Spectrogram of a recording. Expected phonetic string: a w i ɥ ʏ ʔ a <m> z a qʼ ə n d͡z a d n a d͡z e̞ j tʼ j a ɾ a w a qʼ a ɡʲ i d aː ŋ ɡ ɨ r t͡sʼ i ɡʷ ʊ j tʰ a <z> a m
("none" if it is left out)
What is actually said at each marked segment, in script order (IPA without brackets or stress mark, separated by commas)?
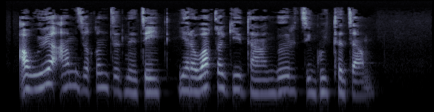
m, d͡z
